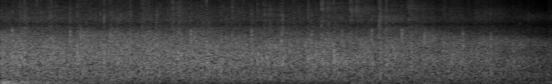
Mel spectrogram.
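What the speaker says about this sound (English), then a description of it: "let's have a round of applause for these two" Warm, sustained applause from a church congregation greets two scholarship recipients, a dense, steady clapping that carries on and fades slightly at the end.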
